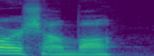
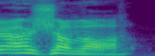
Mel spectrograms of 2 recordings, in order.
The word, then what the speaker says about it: Archambault: Yeah, just Archambault. It's just Archambault. Yeah.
